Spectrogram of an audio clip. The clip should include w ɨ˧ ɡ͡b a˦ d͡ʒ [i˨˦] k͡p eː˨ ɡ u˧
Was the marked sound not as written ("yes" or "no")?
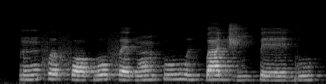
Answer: no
